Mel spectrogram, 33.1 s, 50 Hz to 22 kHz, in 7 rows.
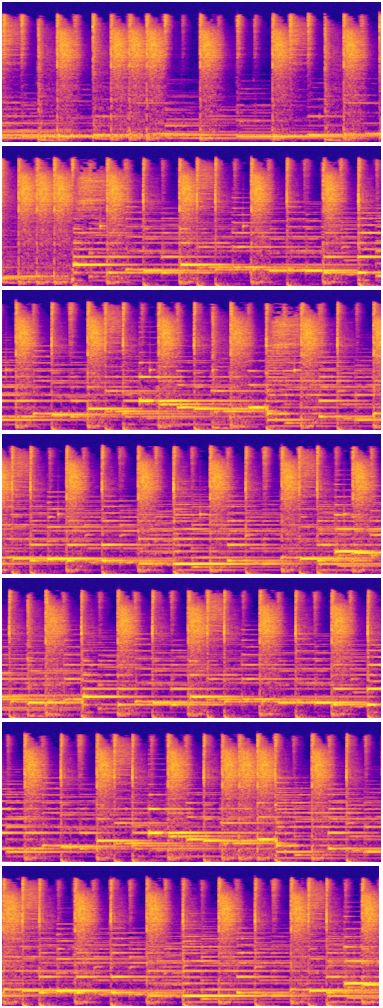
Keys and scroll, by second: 14.5 ctrl+t.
